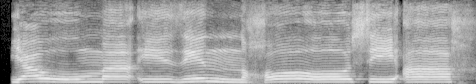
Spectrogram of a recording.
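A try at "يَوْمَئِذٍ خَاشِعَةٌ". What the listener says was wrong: Pendek atuh, pendek. Pendek. Ya, Khosyiah kayak siapa namanya? Pendek atuh. Yauma idzin yauma idzin khasyiah.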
